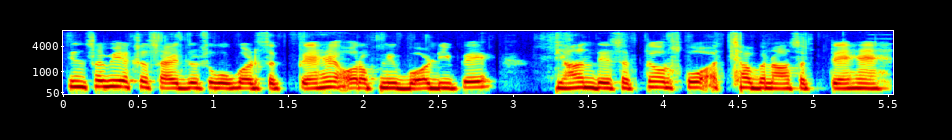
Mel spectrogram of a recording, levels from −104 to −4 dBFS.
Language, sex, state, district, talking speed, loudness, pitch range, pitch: Hindi, male, Uttarakhand, Uttarkashi, 225 wpm, -12 LUFS, 190-225 Hz, 200 Hz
